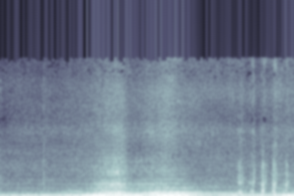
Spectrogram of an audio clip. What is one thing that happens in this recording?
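A truck engine revs up and down close by.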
